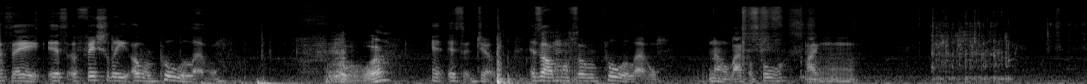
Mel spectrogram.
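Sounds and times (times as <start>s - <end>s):
speech: 0.0s - 2.4s, 3.2s - 8.6s
steady low hum: 0.0s - 10.8s
drink being poured: 9.2s - 10.4s.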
